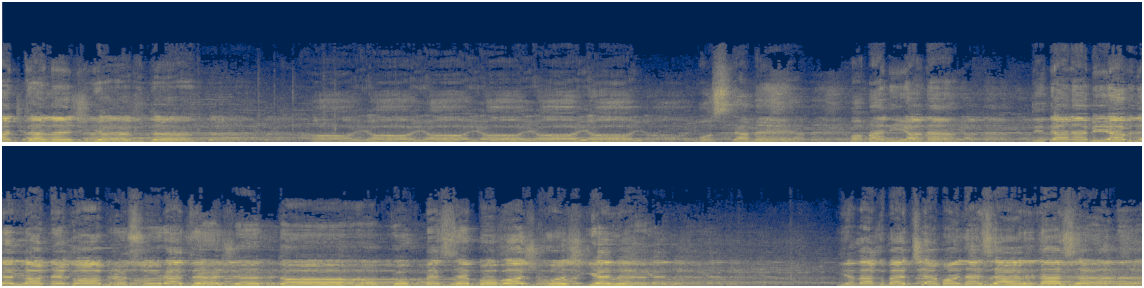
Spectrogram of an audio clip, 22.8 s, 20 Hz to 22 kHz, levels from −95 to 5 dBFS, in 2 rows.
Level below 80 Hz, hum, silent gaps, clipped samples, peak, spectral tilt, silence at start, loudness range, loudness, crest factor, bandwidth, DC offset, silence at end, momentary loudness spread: -66 dBFS; none; none; under 0.1%; 0 dBFS; -2 dB/octave; 0 s; 9 LU; -18 LUFS; 20 dB; 16 kHz; under 0.1%; 0 s; 16 LU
